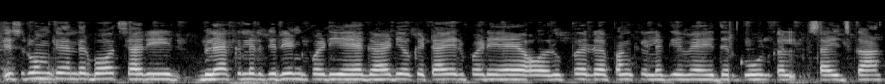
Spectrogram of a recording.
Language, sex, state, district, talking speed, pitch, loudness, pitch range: Hindi, female, Rajasthan, Bikaner, 190 wpm, 230 Hz, -14 LUFS, 225-245 Hz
